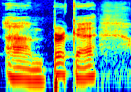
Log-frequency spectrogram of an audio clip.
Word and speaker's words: Birka: So in the Viking era, there was a town called Birka, or we say it Birka in English because that's how it's phonetically spelled, but they call it Birka.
